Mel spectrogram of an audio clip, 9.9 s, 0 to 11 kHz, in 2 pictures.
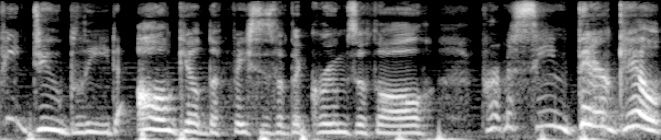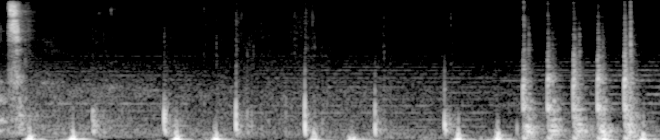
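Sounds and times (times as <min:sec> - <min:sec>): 
speech: 0:00.2 - 0:05.3, 0:09.0 - 0:09.4
loud knocking on a wooden door: 0:08.7 - 0:09.9.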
